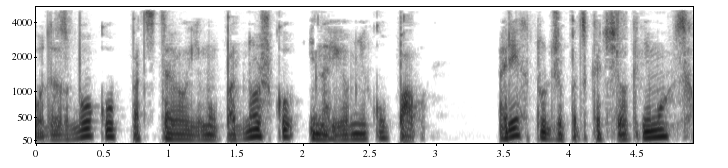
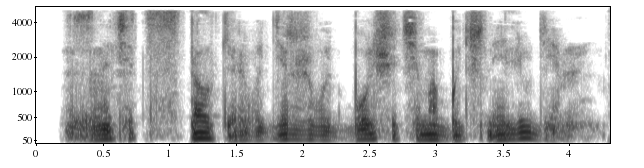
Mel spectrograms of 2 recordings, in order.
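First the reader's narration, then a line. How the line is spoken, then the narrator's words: Clipped, through teeth. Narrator (Russian): процедил он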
